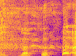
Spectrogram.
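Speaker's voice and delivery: squealing laugh; nervous shriek of laughter; high-pitched laugh. Real, not acted. High shriek laugh after story.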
